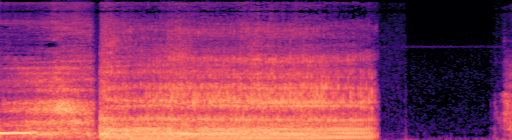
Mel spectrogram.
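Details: Tiger giving a long, low, grinding roar held steadily for over five seconds after a short opening burst, then cut off into silence with a faint sound returning at the end.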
